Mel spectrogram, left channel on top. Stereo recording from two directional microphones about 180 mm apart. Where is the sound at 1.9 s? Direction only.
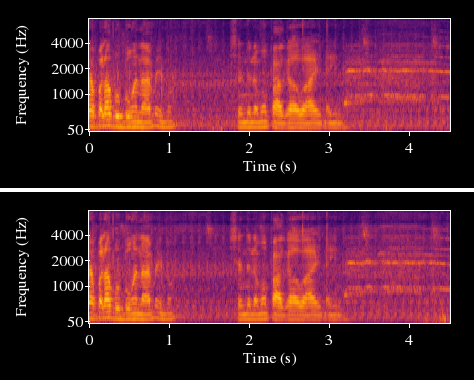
Centre (ahead or behind).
